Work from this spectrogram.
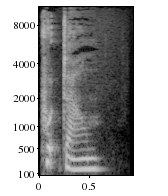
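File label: "put down", British English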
